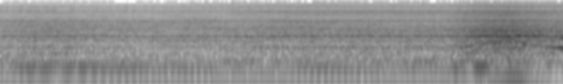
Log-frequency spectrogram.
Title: Saab alternator starting to fail not the turbo whine!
